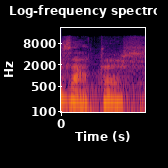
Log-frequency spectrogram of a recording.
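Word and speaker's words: za'atar: O jeito que fala é zátar. Zátar. Zátar. Às vezes você vê algumas pessoas pronunciando zátar, mas...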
